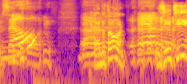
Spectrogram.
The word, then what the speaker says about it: Xander: name Zack Taber my name is zand Thor Zander Thorn ZT X like a cool X yes it's spelled with an X yes Tander sounds automatically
